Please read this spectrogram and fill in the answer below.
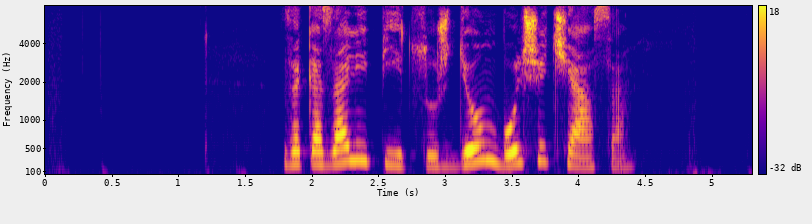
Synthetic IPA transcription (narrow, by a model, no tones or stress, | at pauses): zɐkɐzalʲɪpʲit̪sʊʐdʲombolʲʂɨt͡ɕasɐ̰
